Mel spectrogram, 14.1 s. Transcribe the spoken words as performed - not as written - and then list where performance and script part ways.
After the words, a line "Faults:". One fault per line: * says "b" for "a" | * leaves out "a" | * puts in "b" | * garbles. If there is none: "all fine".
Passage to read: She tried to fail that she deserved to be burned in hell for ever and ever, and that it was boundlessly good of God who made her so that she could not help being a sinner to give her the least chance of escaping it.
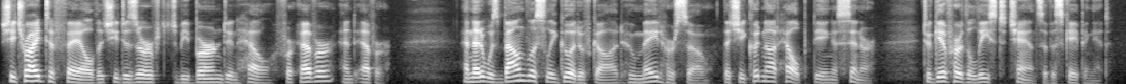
She tried to fail that she deserved to be burned in hell for ever and ever, and that it was boundlessly good of God who made her so that she could not help being a sinner to give her the least chance of escaping it.
Faults:
all fine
